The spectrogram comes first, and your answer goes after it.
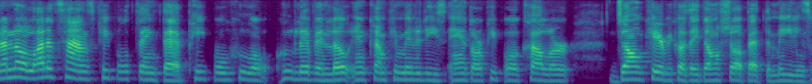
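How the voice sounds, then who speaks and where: Against a quiet background, a woman speaks at a fairly quick pace with a medium pitch and ordinary pitch variation. Her tone is bright and sharp. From Pittsburgh, Pennsylvania. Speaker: community activist. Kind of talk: town hall comment.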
